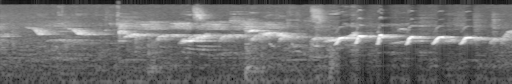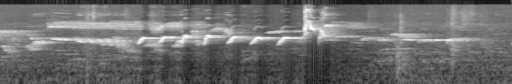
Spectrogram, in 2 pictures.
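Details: Energetic white-rumped shama song showcasing its varied material, meant to spur lazy birds to sing: a fast series of clear, repeated whistled notes with higher sustained whistles and scattered clicks.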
